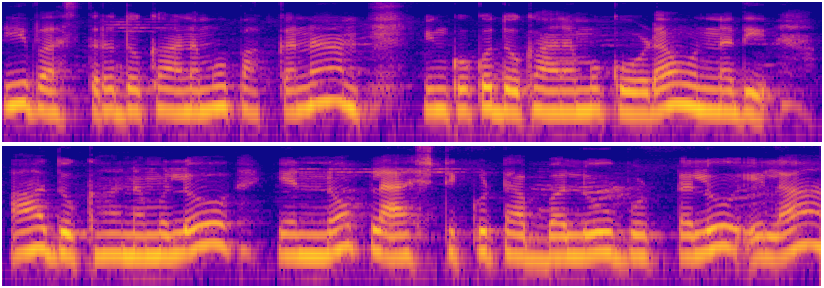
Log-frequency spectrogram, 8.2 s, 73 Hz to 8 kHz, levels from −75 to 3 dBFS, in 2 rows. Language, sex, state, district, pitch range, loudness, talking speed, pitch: Telugu, female, Andhra Pradesh, Guntur, 205-235 Hz, -16 LUFS, 125 wpm, 215 Hz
